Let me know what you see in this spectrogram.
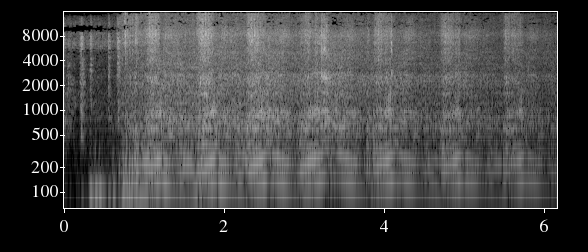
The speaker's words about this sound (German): Auch wenn ihr jetzt vielleicht denkt, oh, 67,2 PS, wie wird sich das Ding wohl fahren? Ich kann euch sagen, es war spektakulär. Ja. Wirklich. also, wir äh, lassen den Motor an und fahren los.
